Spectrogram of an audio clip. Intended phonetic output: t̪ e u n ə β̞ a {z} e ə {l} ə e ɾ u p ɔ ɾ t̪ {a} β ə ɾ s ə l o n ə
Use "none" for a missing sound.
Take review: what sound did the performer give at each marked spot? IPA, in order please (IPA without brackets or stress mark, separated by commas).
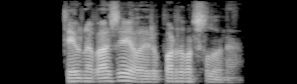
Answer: z, l, ə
